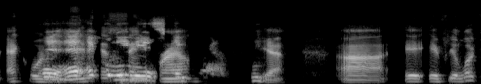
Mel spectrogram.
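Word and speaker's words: Equanimeous: Equinemius Brown.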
